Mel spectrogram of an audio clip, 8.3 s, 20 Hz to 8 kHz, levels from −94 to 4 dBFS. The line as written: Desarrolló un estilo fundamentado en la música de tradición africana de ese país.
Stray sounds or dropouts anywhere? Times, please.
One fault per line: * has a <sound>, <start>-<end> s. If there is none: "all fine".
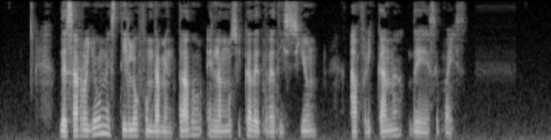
all fine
